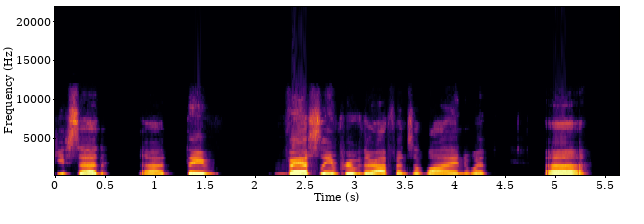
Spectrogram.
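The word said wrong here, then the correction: La'el: Collins. – Lyle, that's how you say it? – Yeah, Lyle Collins.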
